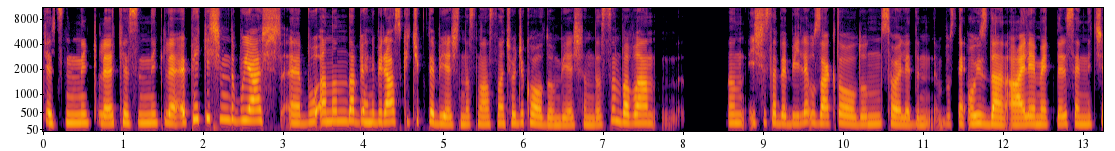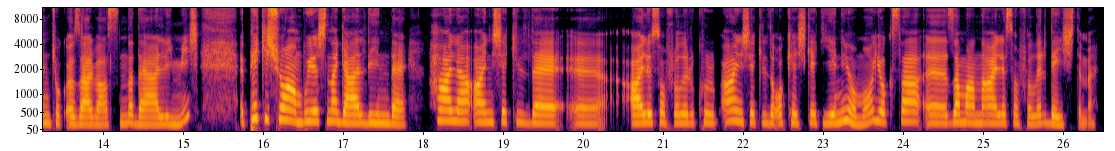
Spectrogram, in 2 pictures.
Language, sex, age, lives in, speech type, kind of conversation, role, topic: Turkish, female, 30-34, Germany, conversation, podcast, host, Aile yemekleri sana hangi anıları çağrıştırıyor?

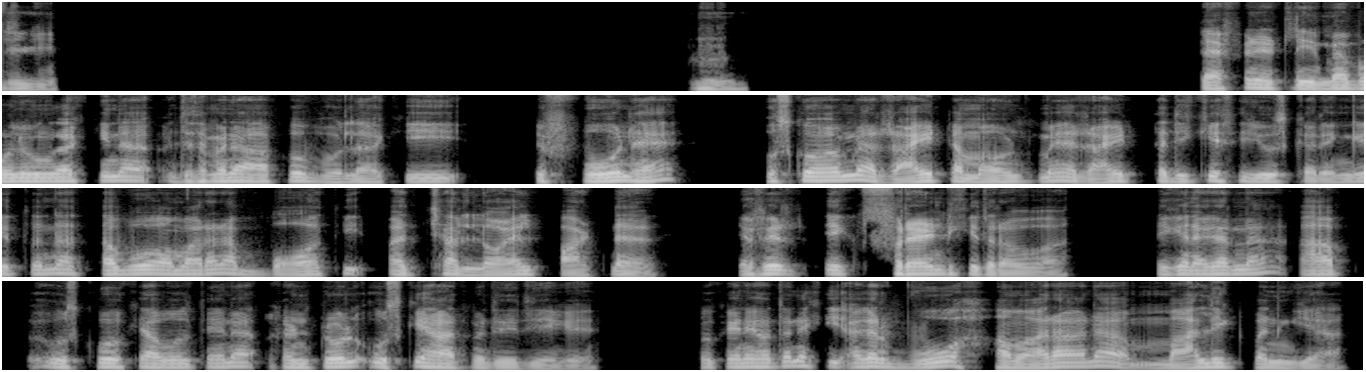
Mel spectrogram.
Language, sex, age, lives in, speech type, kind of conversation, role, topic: Hindi, male, 30-34, India, conversation, podcast, guest, Subah ki routine mein technology tumhe focus banaye rakhne mein kaise madad karti hai?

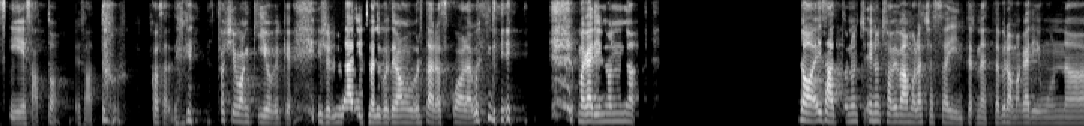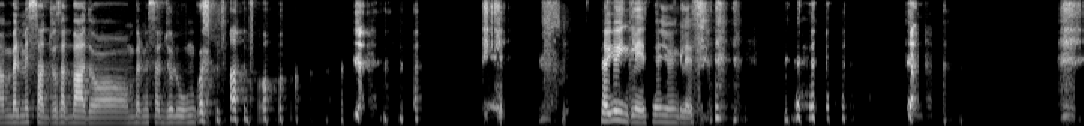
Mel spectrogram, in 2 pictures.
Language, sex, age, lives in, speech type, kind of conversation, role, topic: Italian, female, 35-39, Italy, conversation, unstructured, none, Pensi che la tecnologia possa migliorare la qualità della vita in futuro?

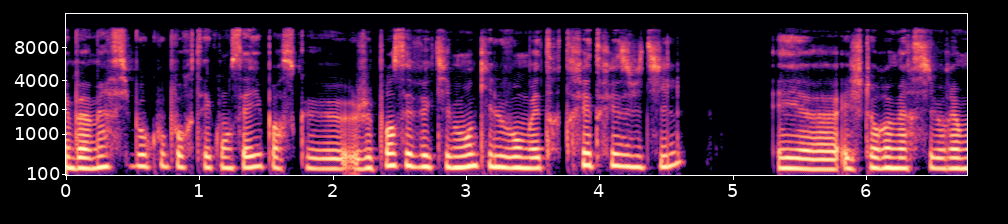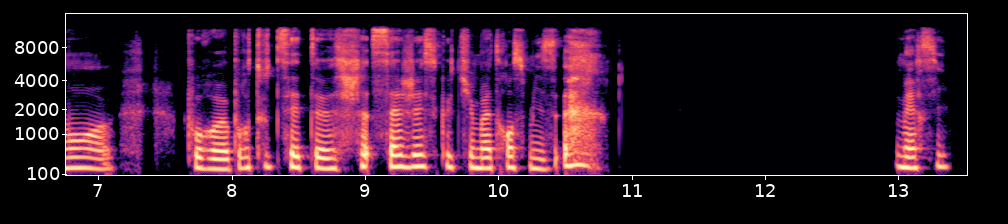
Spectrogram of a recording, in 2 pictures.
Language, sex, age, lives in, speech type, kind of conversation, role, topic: French, female, 20-24, France, conversation, advice, user, Comment puis-je demander un retour constructif et explorer des opportunités de développement ?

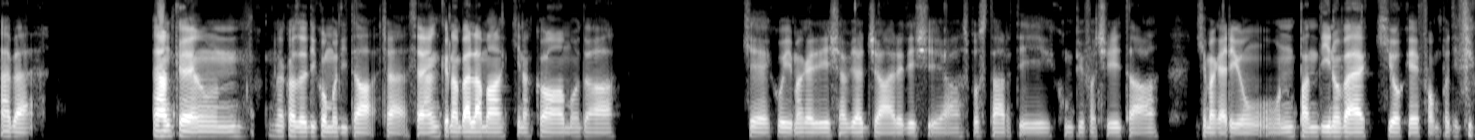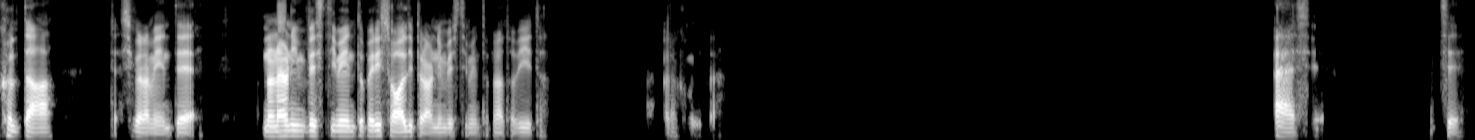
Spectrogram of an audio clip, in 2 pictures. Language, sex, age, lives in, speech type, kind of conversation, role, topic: Italian, male, 18-19, Italy, conversation, unstructured, none, Preferisci risparmiare o spendere subito?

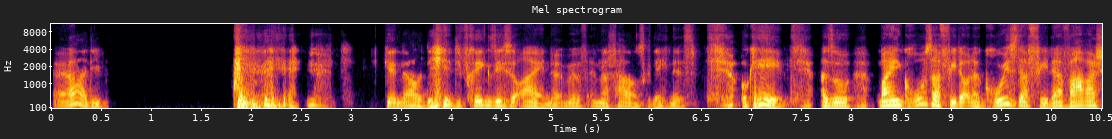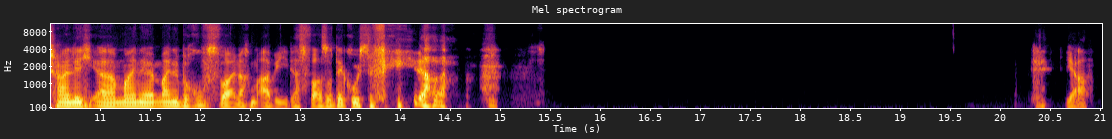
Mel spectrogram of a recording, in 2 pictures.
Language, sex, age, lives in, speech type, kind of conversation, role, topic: German, male, 40-44, Germany, conversation, podcast, guest, Was hast du aus einem großen Fehler gelernt?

